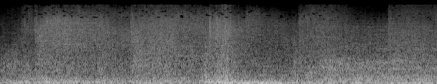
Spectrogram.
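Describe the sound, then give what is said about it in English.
A nuclear bomb attack erupting in a video game fight, with a loud, sustained roaring blast that swells in a few heavy surges of rumbling noise. “He keeps healing and keep being nearly zero. He's doing the nuclear bomb.”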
